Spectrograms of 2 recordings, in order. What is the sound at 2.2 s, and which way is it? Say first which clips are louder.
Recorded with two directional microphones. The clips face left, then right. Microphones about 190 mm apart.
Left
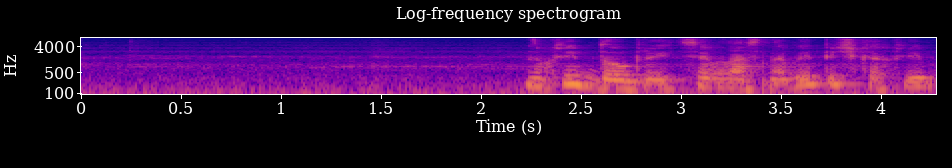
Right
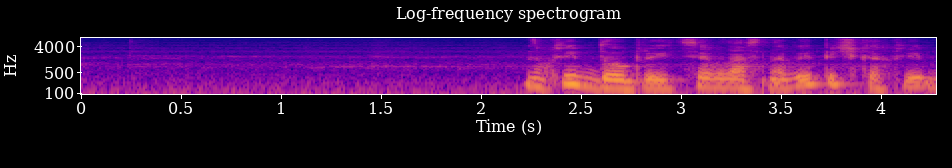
Speech: right 7 dB; 25° right (ahead or behind).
